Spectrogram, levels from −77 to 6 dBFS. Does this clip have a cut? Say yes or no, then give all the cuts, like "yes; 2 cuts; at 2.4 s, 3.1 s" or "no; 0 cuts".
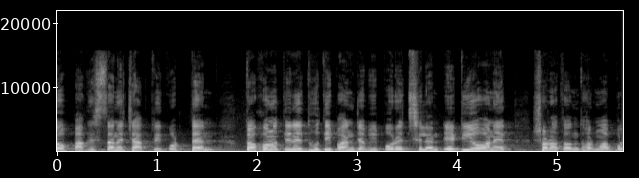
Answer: no; 0 cuts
